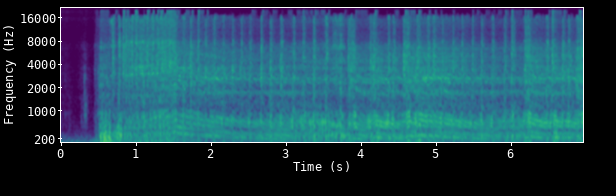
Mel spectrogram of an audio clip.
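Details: Ported Echo CS-590 chainsaw, two-stroke: sharp, high scream that revs up and settles with crisp, even response; strong, clean-running engine.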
